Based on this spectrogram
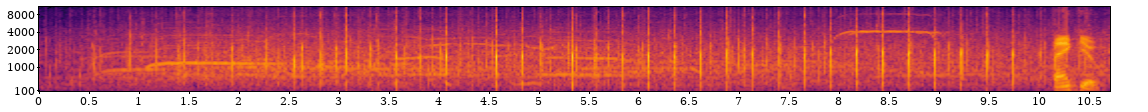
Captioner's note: applause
